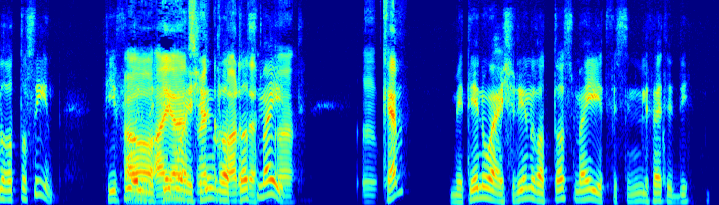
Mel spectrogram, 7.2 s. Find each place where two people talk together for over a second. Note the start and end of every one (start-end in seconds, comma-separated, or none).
1.3-3.0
